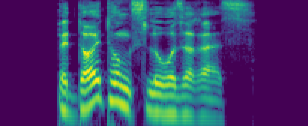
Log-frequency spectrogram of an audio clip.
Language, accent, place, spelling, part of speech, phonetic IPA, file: German, Germany, Berlin, bedeutungsloseres, adjective, [bəˈdɔɪ̯tʊŋsˌloːzəʁəs], De-bedeutungsloseres.ogg
- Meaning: strong/mixed nominative/accusative neuter singular comparative degree of bedeutungslos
